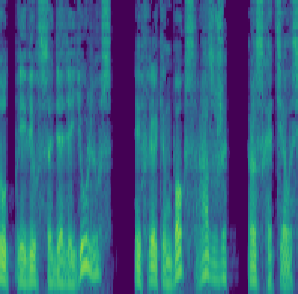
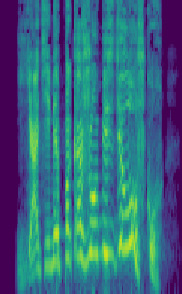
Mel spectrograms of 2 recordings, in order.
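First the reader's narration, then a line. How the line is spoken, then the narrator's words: Woman shouting. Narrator (Russian): закричала она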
